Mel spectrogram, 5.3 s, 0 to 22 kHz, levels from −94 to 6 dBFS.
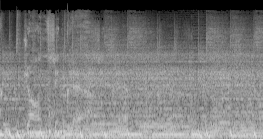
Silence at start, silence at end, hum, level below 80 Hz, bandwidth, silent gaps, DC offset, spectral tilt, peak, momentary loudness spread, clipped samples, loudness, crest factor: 0 s; 0 s; none; -24 dBFS; 16.5 kHz; none; under 0.1%; -5 dB/octave; 0 dBFS; 2 LU; under 0.1%; -14 LUFS; 12 dB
